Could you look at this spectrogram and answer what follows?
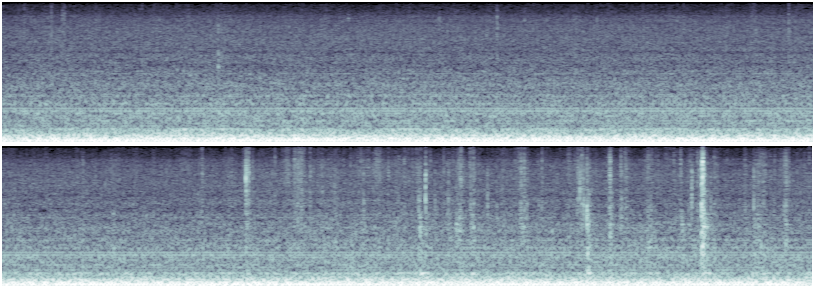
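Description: Air-conditioner condensing unit running with a steady low hum. Light clicks and taps of hand work on the unit come in from about eight seconds in.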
